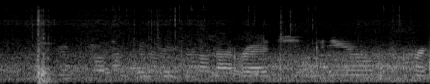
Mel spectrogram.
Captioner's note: radio chatter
